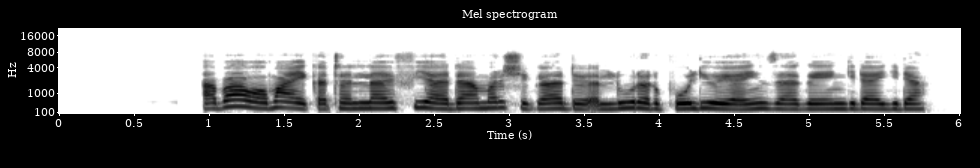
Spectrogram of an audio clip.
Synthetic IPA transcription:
ʔa˨baː˦˨wa˨ma˦ʔa˨jkɐ˨tɐ˦nlaː˦ɸɪ˦jaː˨daː˦mɐ˦rʃɪ˨ɡaː˦da˨ʔa̰˨lːuː˦ɾɐ˨rɸoː˦lɪ˦joː˨jaː˨jɪ˦nzaː˨ɡɐ˦jɐ˦ŋɡʲɪ˦daː˦ɡʲɪ˦daː˦

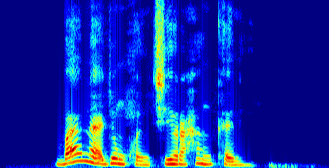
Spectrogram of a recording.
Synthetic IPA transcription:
baː˦naː˨d͡ʒɪ˦˨ŋkʷɐ˨nt͡ʃɪ˦jɐ˦rha˦ŋkʰɐ˨liː˦

